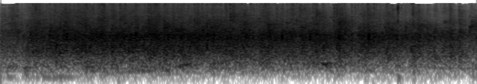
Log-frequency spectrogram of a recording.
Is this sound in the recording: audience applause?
yes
